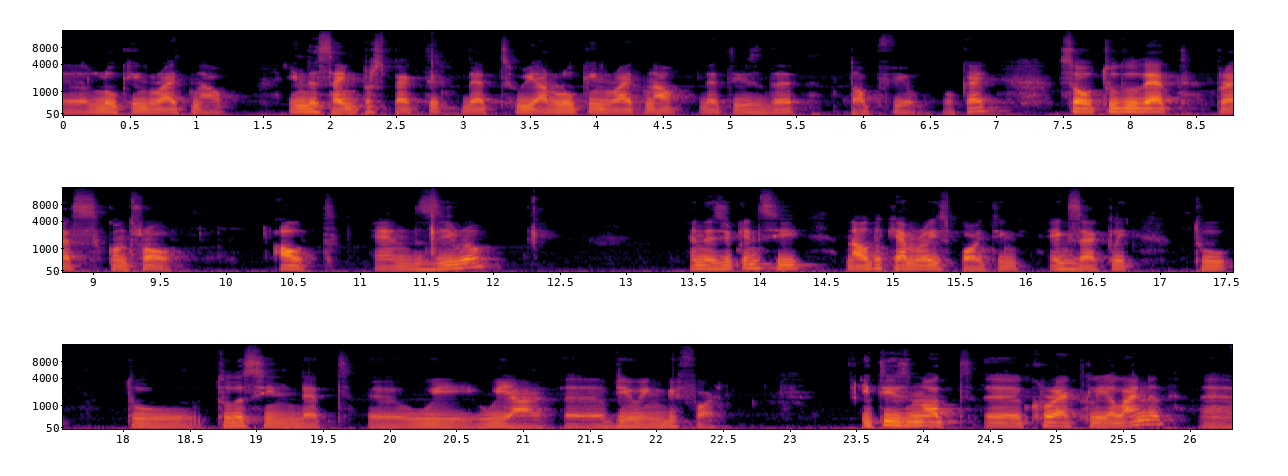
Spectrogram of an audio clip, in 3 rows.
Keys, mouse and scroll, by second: 11.4 ctrl+alt+KP_0.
